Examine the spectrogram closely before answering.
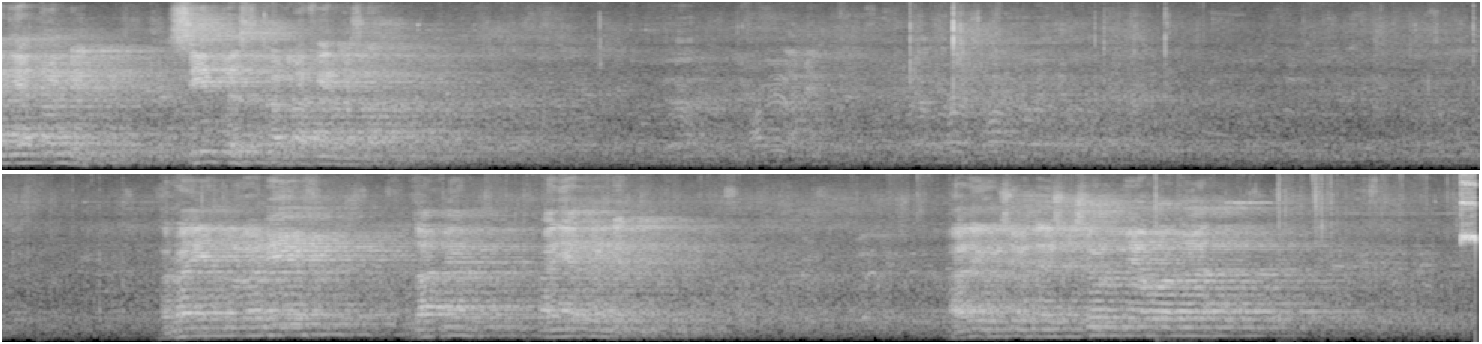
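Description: A man speaks loudly, echoing through a large hall.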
